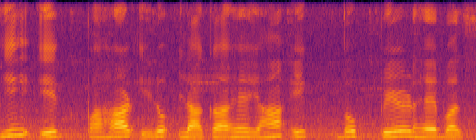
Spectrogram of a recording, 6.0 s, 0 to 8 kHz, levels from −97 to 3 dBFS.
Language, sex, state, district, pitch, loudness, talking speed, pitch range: Hindi, female, Bihar, Araria, 250 Hz, -17 LUFS, 120 wpm, 225-275 Hz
